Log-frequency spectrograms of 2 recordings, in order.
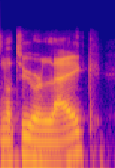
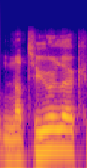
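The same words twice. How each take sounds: First: "natuurlijk" with a full "like" at the end; "natuurlijk" said as natuur-LIKE; emphasized "like" ending. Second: "natuurlijk" with a reduced "-luk" ending; higher "natuurlijk", last syllable a schwa; unemphasized -lijk ending. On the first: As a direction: slowly stress the -lijk of "natuurlijk" as "like". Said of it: "emphasizing the like". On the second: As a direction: let the end of "natuurlijk" shrink to "luk". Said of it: "they are unemphasized". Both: Shown as a demonstration.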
